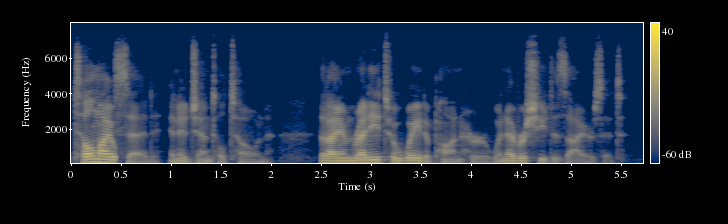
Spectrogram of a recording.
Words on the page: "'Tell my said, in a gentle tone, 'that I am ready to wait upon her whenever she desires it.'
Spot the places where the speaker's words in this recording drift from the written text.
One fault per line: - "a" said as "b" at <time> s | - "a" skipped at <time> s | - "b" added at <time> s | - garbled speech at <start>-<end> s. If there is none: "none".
none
